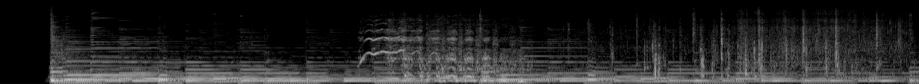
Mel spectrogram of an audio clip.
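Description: A horse lets out a loud, shaky whinny a few seconds in, rising over a steady, sustained musical backdrop that plays throughout, with no talking.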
